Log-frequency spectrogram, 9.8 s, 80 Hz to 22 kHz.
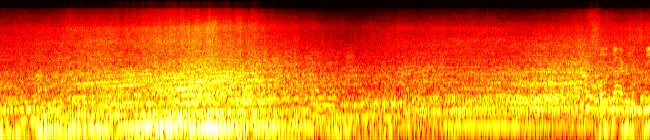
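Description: A Willys Jeep and a 1963 Chevy II launching at a Tucson Dragway drag race, engines roaring loud and droning with rising revs that swell and fade, under an announcer's continuous commentary.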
